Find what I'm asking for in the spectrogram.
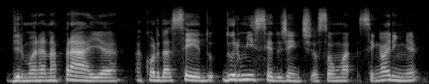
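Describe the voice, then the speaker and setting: A woman chats openly as a podcast guest. Her voice sits a little low for a woman, and she talks loosely, with plenty of fillers and restarts. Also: fairly even intonation, normal speed. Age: 30s. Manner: candid, chatty, with many fillers and restarts. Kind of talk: casual interview chat.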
